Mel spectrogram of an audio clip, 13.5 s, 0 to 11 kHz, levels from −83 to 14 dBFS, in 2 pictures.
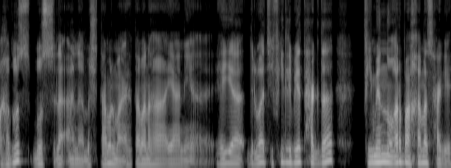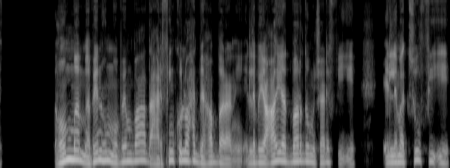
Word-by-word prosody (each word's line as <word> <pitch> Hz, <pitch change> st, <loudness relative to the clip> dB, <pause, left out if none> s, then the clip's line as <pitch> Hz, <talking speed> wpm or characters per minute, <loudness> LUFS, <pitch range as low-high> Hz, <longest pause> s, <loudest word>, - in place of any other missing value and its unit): ما -, -, -4 dB
هو 105 Hz, -, -4 dB
بُص، 160 Hz, +5 st, -1 dB
بُص 105 Hz, -1 st, 0 dB
لأ، 100 Hz, -1 st, -4 dB
أنا 95 Hz, -2 st, -6 dB
مش 90 Hz, 0 st, -6 dB
التعامل 100 Hz, +5 st, -3 dB
معاها. 85 Hz, -3 st, -4 dB
طَب، 90 Hz, +1 st, -5 dB
أنا 95 Hz, 0 st, -1 dB, 0.2 s
ه -, -, -5 dB
يعني 90 Hz, -1 st, -6 dB, 0.3 s
هي 110 Hz, +2 st, -2 dB
دلوقتي 120 Hz, +3 st, -3 dB
في 140 Hz, -, -5 dB
اللي 130 Hz, -1 st, -2 dB
بيضحك 125 Hz, -3 st, +1 dB
ده 150 Hz, +7 st, +1 dB, 0.4 s
في 125 Hz, -4 st, -3 dB
منه 135 Hz, -1 st, +4 dB
4 130 Hz, 0 st, +4 dB
5 120 Hz, -1 st, 0 dB
حاجات 90 Hz, -3 st, -4 dB, 0.8 s
هُم 175 Hz, -, +6 dB
ما 120 Hz, -, +2 dB
بينهم 170 Hz, +1 st, +3 dB
وبين 145 Hz, +6 st, 0 dB
بعض 165 Hz, -5 st, 0 dB
عارفين 105 Hz, +11 st, -1 dB
كل 170 Hz, +2 st, +1 dB
واحد 165 Hz, -2 st, 0 dB
بيعبّر 120 Hz, -1 st, 0 dB
عن 95 Hz, -4 st, -2 dB
إيه، 90 Hz, -, -11 dB
اللي 115 Hz, +1 st, -1 dB
بيعيّط 140 Hz, +6 st, +4 dB
برضه 150 Hz, +2 st, +1 dB
مش 125 Hz, -3 st, -3 dB
عارف 130 Hz, +2 st, -4 dB
في 110 Hz, -, -12 dB
إيه، 95 Hz, +1 st, -8 dB, 0.4 s
اللي 130 Hz, +1 st, +2 dB
مكسوف 145 Hz, +6 st, -1 dB
في 155 Hz, -, -5 dB
إيه 120 Hz, -3 st, -5 dB
125 Hz, 205 wpm, -24 LUFS, 105-145 Hz, 0.8 s, هُم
